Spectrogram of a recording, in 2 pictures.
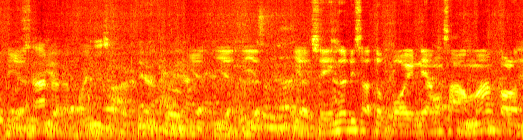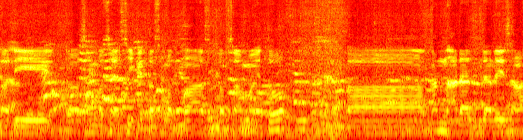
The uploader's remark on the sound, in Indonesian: Live Report Temu DKM 2 2023 direkam langsung di sela-sela acara pada 6-7 Oktober 2023 di Grand Mulya Hotel, Sentul Bogor.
